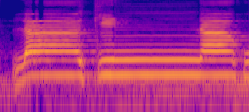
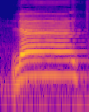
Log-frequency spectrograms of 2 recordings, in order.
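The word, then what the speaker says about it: لَّٰكِنَّا: Kena baca dengan 2 harakat.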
